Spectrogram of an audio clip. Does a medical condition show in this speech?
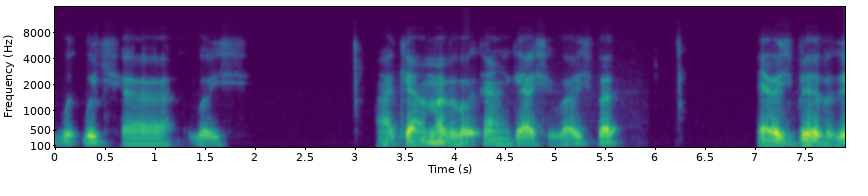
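Yes: mouth cancer.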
